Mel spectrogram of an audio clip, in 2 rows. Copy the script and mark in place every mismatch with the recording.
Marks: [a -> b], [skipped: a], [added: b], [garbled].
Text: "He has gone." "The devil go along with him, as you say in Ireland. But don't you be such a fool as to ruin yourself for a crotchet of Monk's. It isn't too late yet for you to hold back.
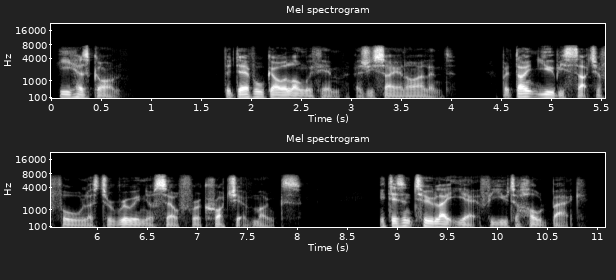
"He has gone." "The devil go along with him, as you say in Ireland. But don't you be such a fool as to ruin yourself for a crotchet of Monk's. It isn't too late yet for you to hold back.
